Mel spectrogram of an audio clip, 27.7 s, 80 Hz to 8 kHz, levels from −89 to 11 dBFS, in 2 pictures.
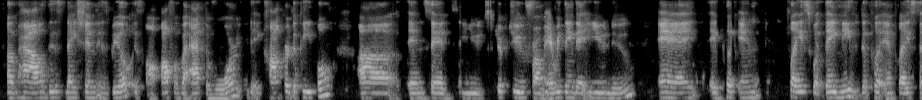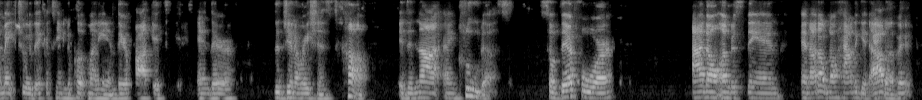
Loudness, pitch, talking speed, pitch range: -23 LUFS, 155 Hz, 165 wpm, 145-165 Hz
